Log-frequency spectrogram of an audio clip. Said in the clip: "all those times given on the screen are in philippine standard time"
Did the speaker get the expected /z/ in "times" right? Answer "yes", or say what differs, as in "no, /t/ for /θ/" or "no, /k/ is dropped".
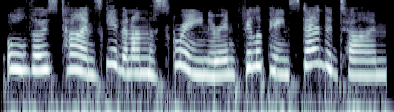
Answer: yes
